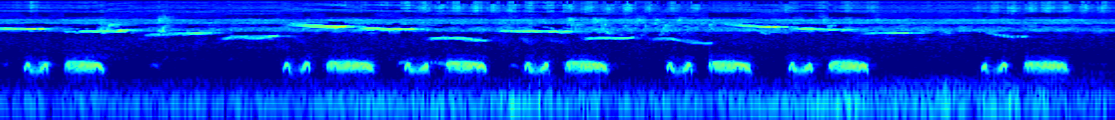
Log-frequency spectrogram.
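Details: Decoy spotted dove in a fighting trap cooing in repeated paired phrases, a quick double note then a drawn-out purring coo, about five rounds; faint thin whistles from other birds and a constant high hum behind.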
